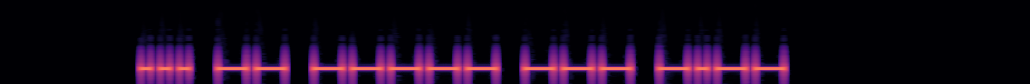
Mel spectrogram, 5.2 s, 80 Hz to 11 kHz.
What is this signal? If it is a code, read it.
Morse code, heard as a keyed tone, about 25 wpm, 700 Hz. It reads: SM0OY
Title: Call Signs - 25wpm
